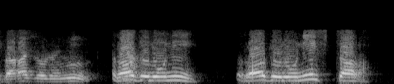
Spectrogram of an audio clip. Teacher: الوصل بتسقط وعندنا الفاء ساكنة فعندنا ساكنين نون التنوين الساكنة والفاء فنتخلص من التقاء الساكنين بكسر نون التنوين اللي هي رجل النون اللي بنطقها مش بتتكتب دي رجلني رجلني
